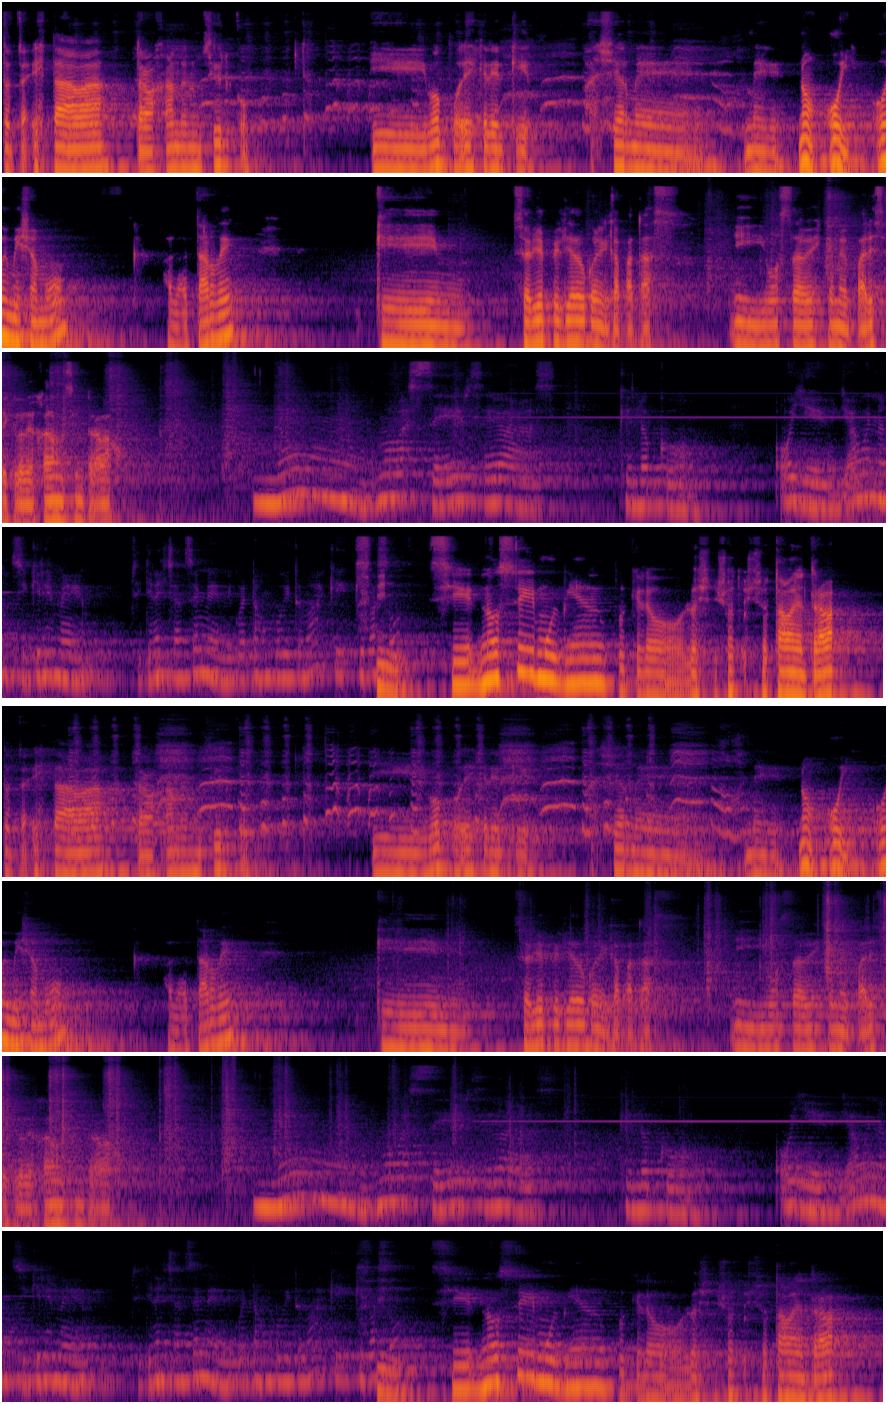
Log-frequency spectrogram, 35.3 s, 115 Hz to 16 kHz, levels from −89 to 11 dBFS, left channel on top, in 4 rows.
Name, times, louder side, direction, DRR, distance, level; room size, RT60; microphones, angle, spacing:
voice 1, 0.0-2.5 3.7-5.3 5.8-9.5 10.5-11.2 11.5-11.6 12.6-13.5 14.0-15.6 16.1-18.9 30.3-30.5 30.9-34.8, left 6 dB, 70° left, 15 dB, 0.4 m, -26 dB
sound 1, 0.7-7.5, right 4 dB, 30° right, 0.5 m, -41 dB
sound 2, 11.8-25.2, right 3 dB, 75° right, 1.3 m, -49 dB
voice 2, 20.2-23.2 23.9-24.7 25.4-27.5 27.8-30.5, left 1 dB, 35° left, 4 dB, 0.9 m, -37 dB
Microwave oven / Alarm, 22.4-26.5, right 6 dB, 10° left, 1.4 m, -55 dB
11.5 x 10.0 x 4.8 m, 2.5 s
head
